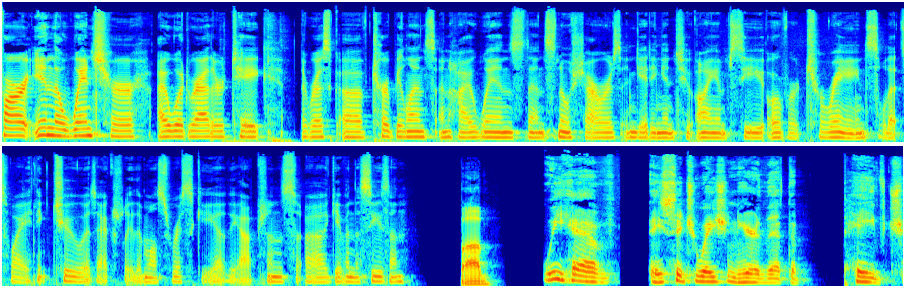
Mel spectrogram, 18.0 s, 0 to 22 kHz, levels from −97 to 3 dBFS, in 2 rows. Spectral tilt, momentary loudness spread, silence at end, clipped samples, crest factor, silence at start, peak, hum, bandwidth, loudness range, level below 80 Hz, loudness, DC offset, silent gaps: -5 dB/octave; 12 LU; 0 s; under 0.1%; 20 dB; 0 s; -2 dBFS; none; 18 kHz; 7 LU; -44 dBFS; -22 LUFS; under 0.1%; 13.26-13.60 s, 14.06-14.42 s, 15.21-15.48 s, 17.28-17.43 s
